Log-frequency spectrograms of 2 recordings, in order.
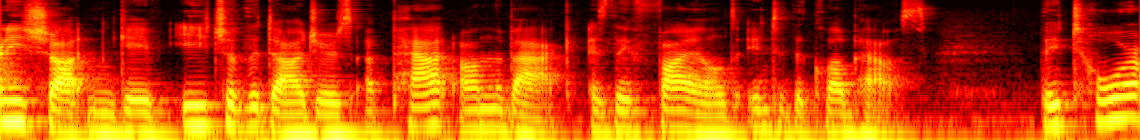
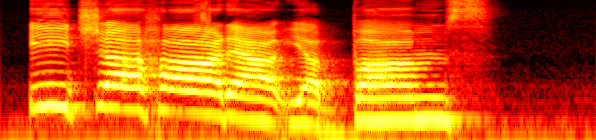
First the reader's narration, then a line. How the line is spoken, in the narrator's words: the lady in center field clanged her cowbell and shouted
